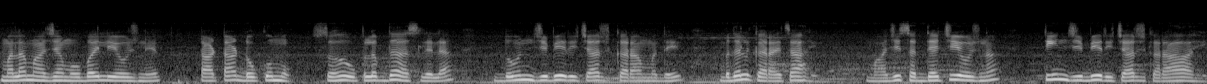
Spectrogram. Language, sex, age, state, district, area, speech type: Marathi, male, 18-30, Maharashtra, Nanded, rural, read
